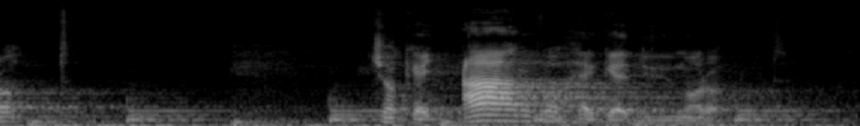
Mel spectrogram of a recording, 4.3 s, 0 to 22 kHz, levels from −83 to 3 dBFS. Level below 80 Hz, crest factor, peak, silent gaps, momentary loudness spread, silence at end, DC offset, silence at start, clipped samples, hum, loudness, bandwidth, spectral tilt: -52 dBFS; 26 dB; -10 dBFS; none; 24 LU; 0.05 s; under 0.1%; 0 s; under 0.1%; none; -33 LUFS; over 20 kHz; -4.5 dB/octave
